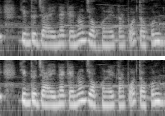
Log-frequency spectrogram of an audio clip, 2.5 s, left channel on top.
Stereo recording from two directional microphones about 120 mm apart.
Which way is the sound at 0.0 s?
55° right (ahead or behind).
